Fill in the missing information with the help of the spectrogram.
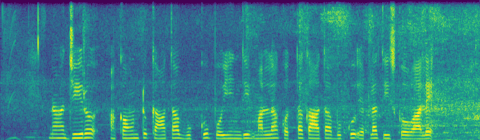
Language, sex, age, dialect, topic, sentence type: Telugu, female, 31-35, Telangana, banking, question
